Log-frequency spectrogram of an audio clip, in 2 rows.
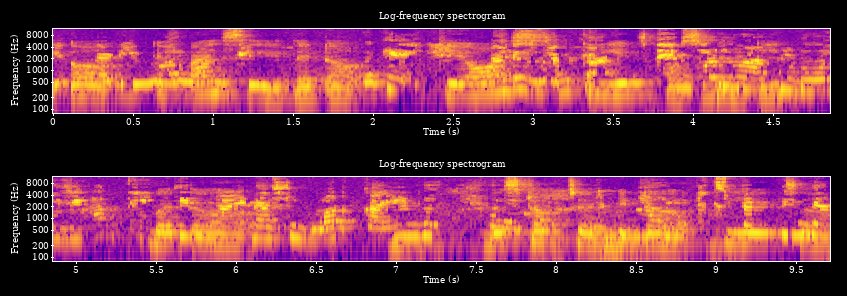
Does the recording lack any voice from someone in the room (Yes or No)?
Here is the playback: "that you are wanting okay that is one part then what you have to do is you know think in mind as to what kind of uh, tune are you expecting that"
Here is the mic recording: No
